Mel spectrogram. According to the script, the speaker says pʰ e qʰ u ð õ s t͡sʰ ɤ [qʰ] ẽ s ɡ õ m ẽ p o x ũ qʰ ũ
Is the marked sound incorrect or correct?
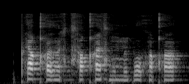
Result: correct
